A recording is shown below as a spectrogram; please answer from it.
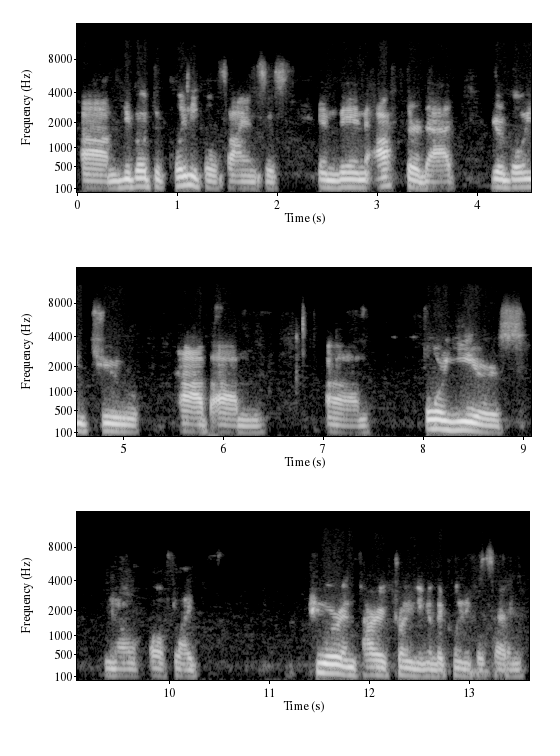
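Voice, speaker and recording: Speaking slowly with a steady, dark, slightly rough mid-range voice, this Honduran interview guest, a newly matched neurology resident, offers blunt, earnest advice over a video call and often repeats himself. The casual interview is captured in a slightly dull lo-fi recording with no echo.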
